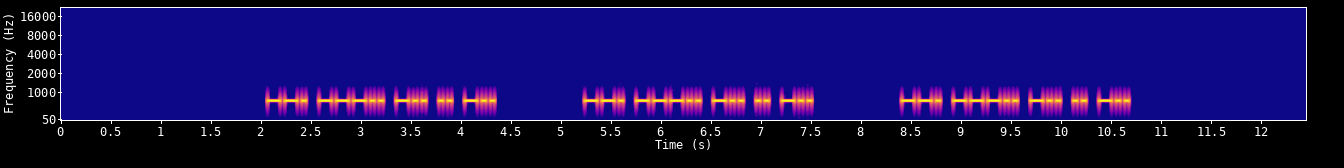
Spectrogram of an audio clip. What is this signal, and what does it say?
Morse code, heard as a keyed tone, about 28 wpm, 700 Hz. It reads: G8DID G8DID G8DID
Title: DXCC-100 Call Signs - 5 Characters - Repeated 3x - 28wpm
